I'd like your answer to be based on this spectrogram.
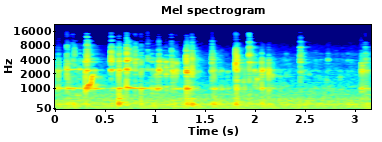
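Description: A spoon stirs an iced chai latte made with oat milk and vanilla in a glass, ice cubes clinking and rattling in quick, bright bursts close by.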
